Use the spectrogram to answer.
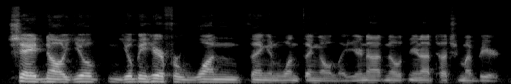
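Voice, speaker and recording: A man's voice: on the low side, flat delivery, normal speed, fairly bright tone. A man hosting a livestream from his laptop, chatting casually, laughing often and swearing freely. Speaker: livestream host. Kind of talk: casual chat. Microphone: laptop on a remote call.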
